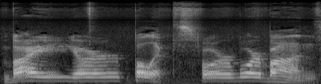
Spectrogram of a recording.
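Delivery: put-on slow old-timey radio announcer; 1930s announcer. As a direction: announce it like a wartime newsreel. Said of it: "nineteen thirties announcer guy".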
